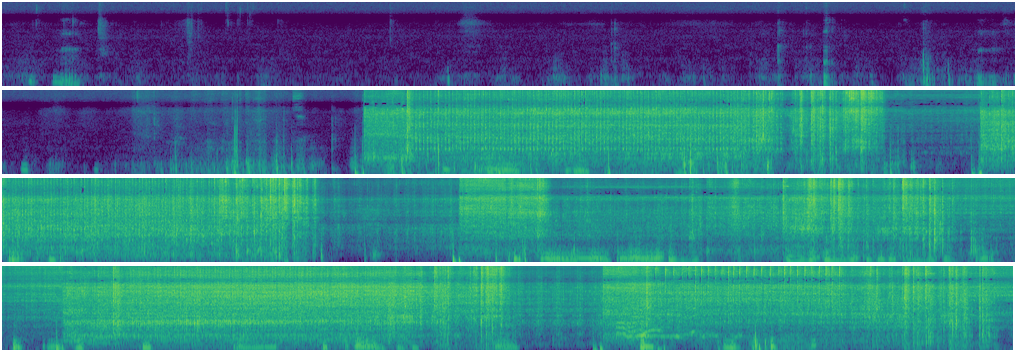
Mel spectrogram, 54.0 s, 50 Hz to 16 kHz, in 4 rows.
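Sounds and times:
toy train motors whirring: 0:18.3 - 0:54.0.

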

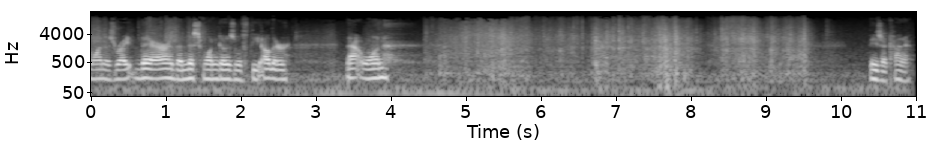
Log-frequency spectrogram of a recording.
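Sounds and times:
plastic garbage bag rustling: 0:00.0 - 0:02.0, 0:04.5 - 0:10.0.

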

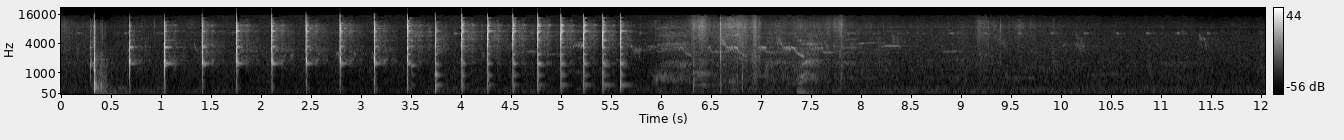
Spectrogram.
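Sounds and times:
machete striking wooden stake: 0:00.3 - 0:05.8.

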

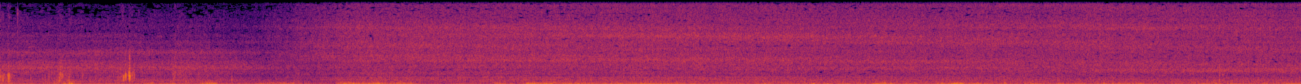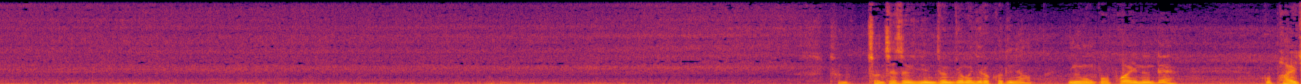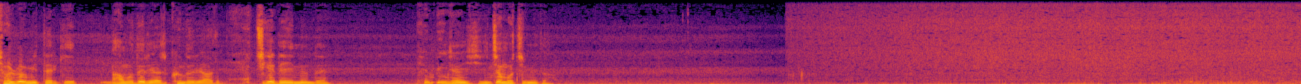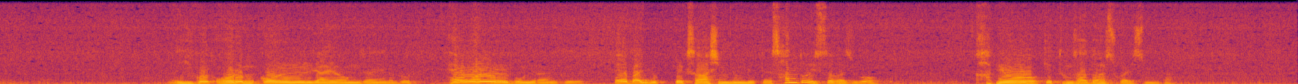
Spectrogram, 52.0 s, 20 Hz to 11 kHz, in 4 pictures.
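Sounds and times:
wind buffeting microphone: 0:00.0 - 0:27.9, 0:31.7 - 0:52.0
low irregular rumble: 0:00.0 - 0:50.9
even hiss: 0:00.0 - 0:52.0
water rushing: 0:02.8 - 0:31.5, 0:33.9 - 0:52.0.

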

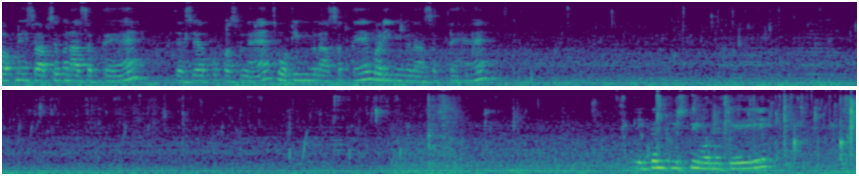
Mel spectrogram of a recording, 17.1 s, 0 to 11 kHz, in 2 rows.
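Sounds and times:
deep-frying in hot oil: 0:00.0 - 0:17.0.

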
